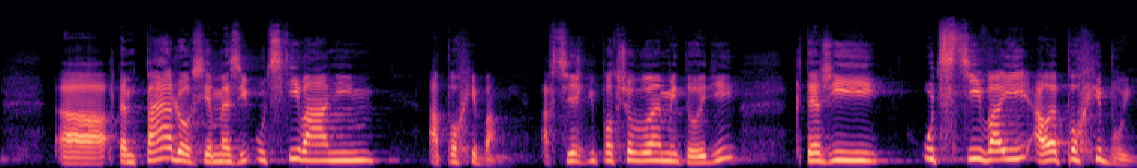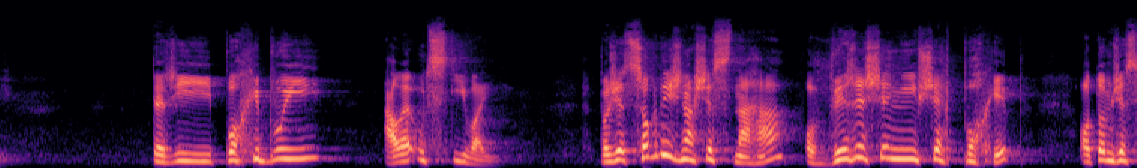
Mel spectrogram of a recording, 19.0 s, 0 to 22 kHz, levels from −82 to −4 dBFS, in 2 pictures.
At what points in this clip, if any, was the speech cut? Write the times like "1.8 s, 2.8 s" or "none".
14.3 s, 16.1 s

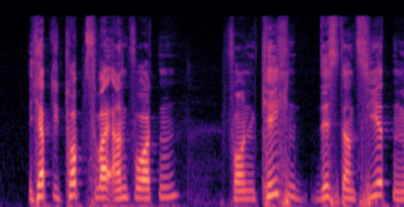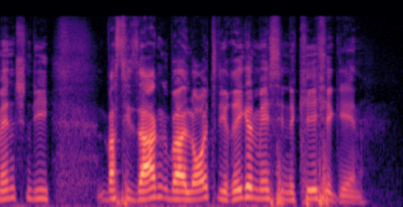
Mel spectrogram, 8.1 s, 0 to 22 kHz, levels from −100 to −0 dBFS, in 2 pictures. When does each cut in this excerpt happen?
5.0 s

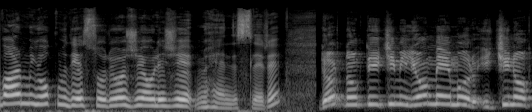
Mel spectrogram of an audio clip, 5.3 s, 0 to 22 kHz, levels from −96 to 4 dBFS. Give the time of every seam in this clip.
3.2 s

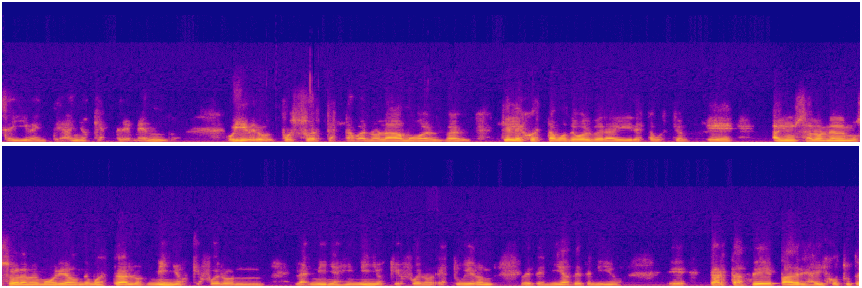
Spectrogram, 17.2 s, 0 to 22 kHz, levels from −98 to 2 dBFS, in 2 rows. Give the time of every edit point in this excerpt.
2.2 s, 7.0 s, 13.8 s

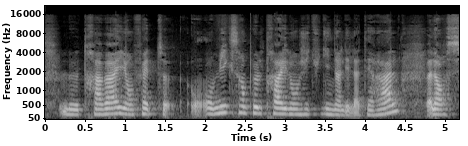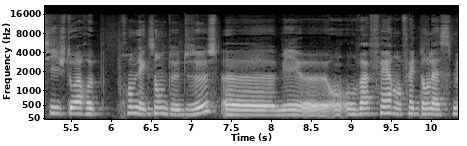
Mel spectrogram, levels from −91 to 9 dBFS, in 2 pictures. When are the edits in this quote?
4.7 s, 7.3 s

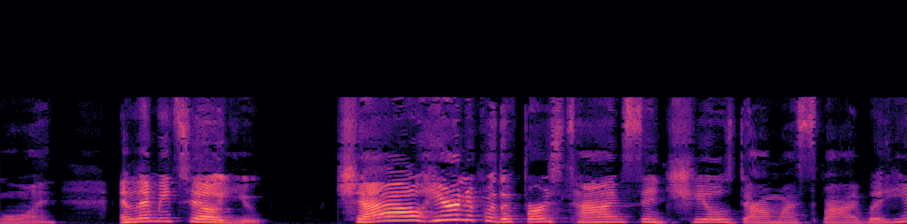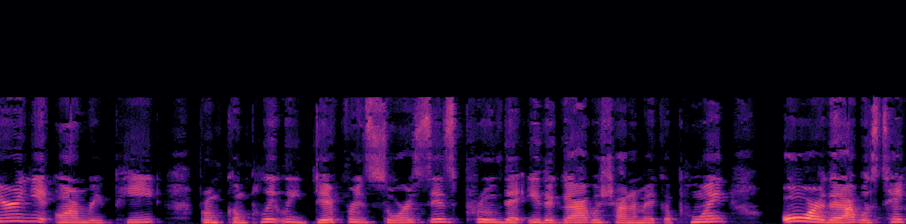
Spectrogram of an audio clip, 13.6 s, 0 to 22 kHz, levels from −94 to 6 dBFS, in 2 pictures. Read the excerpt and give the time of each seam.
none

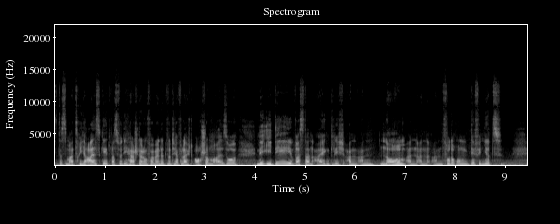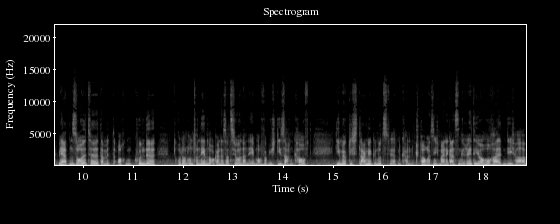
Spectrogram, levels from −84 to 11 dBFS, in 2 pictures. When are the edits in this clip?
16.6 s

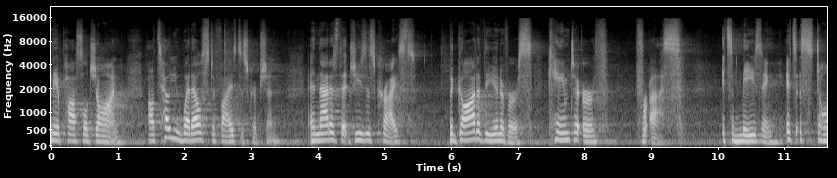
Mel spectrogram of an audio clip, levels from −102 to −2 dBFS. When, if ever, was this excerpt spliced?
1.4 s

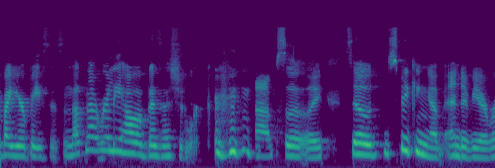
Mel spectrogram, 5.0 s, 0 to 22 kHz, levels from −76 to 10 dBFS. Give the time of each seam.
none

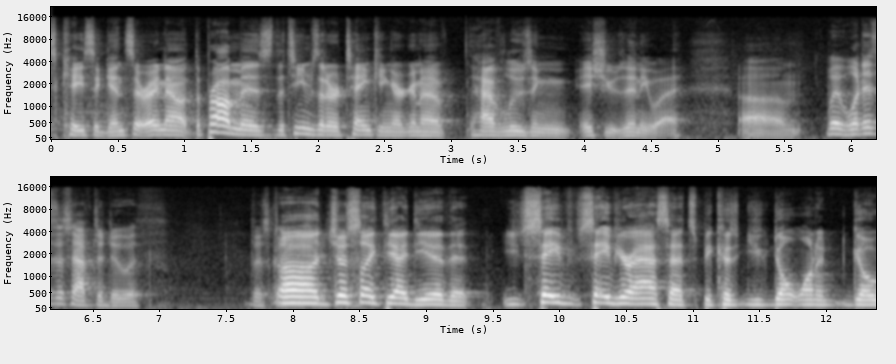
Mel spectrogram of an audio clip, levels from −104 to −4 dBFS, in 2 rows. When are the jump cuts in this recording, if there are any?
9.5 s, 11.3 s

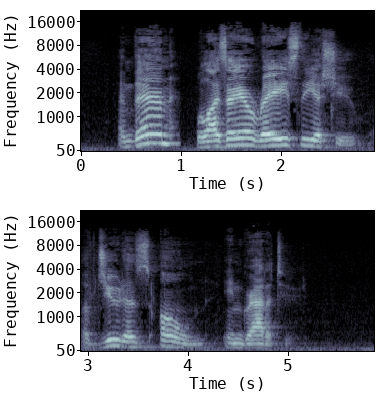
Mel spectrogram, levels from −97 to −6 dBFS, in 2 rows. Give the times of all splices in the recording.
1.0 s

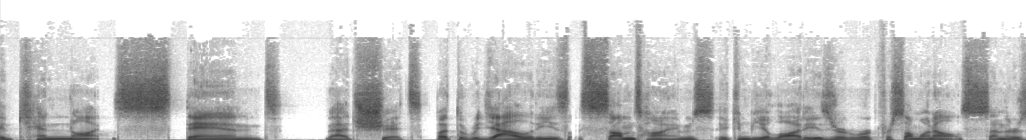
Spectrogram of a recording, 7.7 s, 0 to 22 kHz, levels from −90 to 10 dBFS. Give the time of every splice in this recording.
3.2 s, 4.2 s

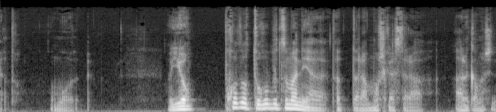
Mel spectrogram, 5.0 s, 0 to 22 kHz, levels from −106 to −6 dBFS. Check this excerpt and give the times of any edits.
1.6 s

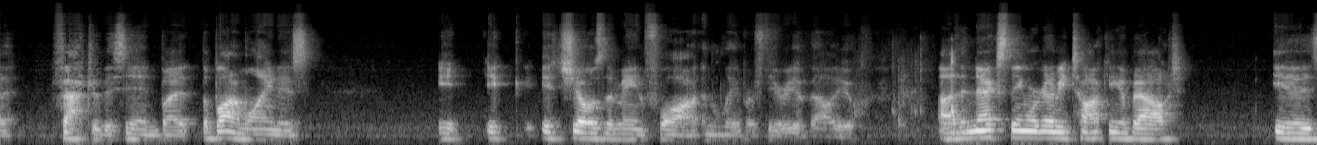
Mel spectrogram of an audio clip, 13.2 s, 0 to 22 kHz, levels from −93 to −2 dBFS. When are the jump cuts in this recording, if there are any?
none

